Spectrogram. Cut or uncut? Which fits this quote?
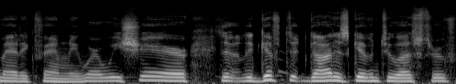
cut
